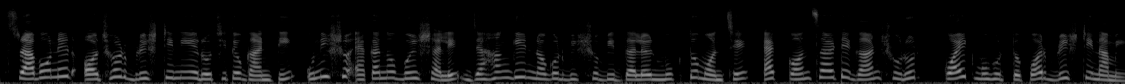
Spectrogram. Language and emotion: Bengali, neutral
